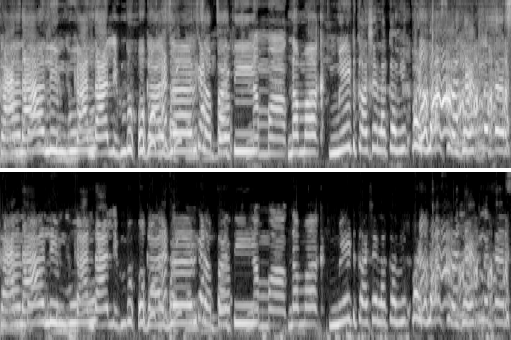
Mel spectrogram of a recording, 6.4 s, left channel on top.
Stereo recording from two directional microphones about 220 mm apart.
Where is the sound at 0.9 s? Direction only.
70° left (ahead or behind).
